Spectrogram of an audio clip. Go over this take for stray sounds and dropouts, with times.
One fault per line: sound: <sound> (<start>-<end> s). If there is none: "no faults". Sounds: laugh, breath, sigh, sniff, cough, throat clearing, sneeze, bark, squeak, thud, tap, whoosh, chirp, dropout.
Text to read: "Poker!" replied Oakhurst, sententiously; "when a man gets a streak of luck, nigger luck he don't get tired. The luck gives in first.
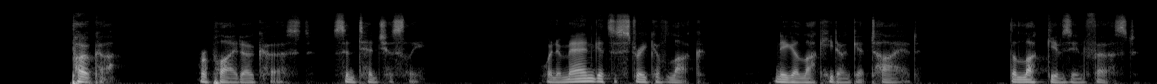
no faults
